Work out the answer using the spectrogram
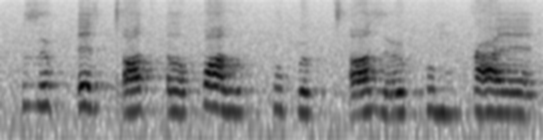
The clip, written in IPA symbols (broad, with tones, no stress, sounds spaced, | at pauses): z ə˞˦˨ p ʔ ɛ˦˨ z tʼ ɑ˩˥ t͡sʼ ʌ˧˩˧ f ɑ˦˨ ð ʊ˩˥ k p ʊ˦˨ p ə˞˩˥ p t͡sʼ ɑ˩˥ z ə˞˩˥ f ʊ˦˨ m ʊ˩˥ k ʕ ɛ˦˨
